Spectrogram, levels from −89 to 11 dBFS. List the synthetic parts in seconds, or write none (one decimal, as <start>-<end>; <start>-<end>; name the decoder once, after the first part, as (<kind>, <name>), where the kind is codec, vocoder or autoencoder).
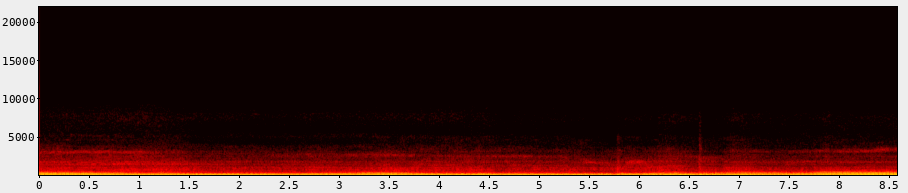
0.0-8.6 (codec, SNAC)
